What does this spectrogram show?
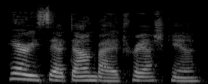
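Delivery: usual speaking voice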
